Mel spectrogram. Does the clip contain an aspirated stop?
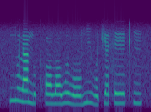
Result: yes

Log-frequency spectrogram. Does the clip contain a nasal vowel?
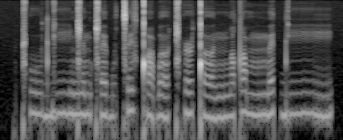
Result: no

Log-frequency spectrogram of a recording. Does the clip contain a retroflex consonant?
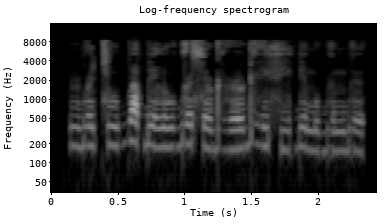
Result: yes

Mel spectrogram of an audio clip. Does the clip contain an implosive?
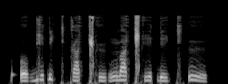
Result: yes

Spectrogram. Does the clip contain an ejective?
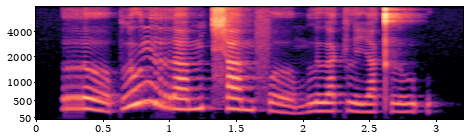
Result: no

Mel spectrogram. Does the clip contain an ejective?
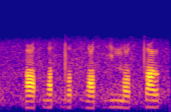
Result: no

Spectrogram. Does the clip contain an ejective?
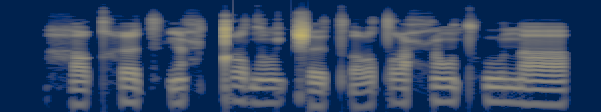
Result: yes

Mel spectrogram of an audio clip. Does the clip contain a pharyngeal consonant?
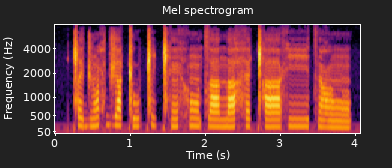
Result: yes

